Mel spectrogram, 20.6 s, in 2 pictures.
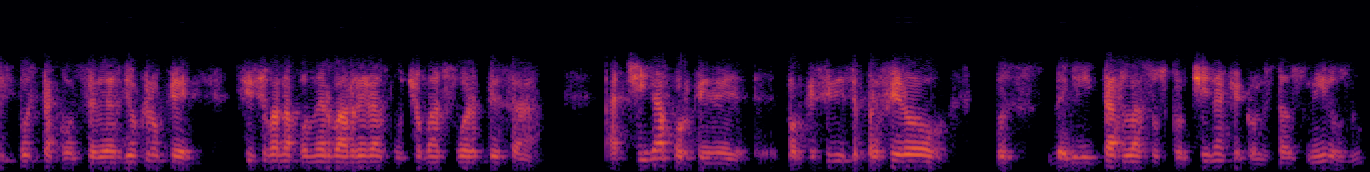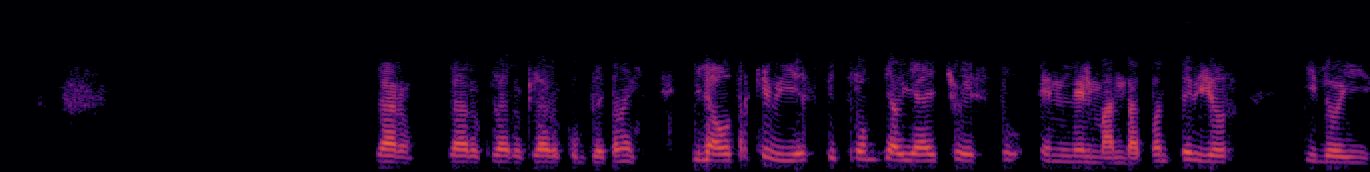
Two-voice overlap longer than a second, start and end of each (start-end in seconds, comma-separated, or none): none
